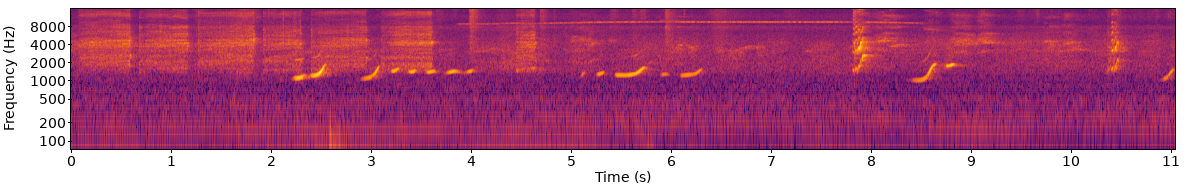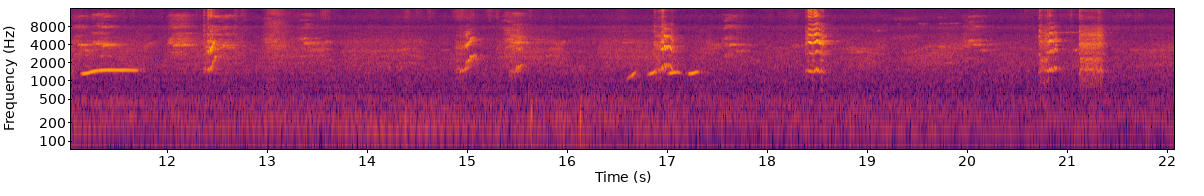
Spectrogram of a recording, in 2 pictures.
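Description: Young cockatiel giving short rising chirps, singly and in quick runs of two to four, with scattered clicks and cloth rustling as it is handled and lifted out of its box.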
